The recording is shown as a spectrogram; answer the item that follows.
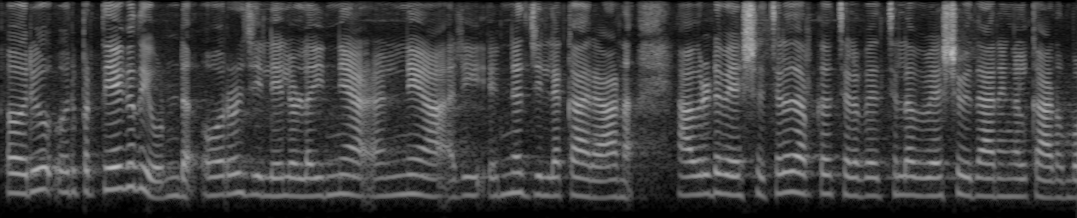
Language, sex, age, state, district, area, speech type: Malayalam, female, 30-45, Kerala, Thiruvananthapuram, rural, spontaneous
